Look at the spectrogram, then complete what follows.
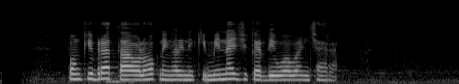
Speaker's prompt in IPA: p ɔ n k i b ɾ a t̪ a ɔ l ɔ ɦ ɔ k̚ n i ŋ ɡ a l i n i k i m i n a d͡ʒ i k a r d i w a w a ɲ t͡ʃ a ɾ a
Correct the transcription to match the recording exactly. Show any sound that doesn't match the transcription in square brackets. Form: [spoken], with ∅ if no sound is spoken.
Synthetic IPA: p ɔ [ŋ] k i b ɾ a t̪ a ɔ l ɔ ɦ ɔ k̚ n i ŋ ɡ a l i n i k i m i n a d͡ʒ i k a r d i w a w a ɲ t͡ʃ a ɾ a

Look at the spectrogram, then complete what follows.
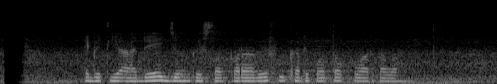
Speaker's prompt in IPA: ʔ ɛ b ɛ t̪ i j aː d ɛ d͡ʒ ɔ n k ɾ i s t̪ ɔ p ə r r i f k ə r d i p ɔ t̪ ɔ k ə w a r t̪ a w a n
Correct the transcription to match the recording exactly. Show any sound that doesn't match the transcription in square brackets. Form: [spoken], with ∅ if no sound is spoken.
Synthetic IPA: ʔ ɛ b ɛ t̪ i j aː d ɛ d͡ʒ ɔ [ŋ] k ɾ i s t̪ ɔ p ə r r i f k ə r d i p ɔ t̪ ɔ k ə w a r t̪ a w a n

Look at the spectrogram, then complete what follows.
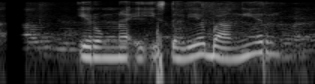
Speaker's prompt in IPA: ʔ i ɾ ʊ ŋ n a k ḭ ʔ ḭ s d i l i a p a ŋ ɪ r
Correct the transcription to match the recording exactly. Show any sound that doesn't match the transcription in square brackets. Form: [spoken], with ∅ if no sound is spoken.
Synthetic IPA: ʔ i ɾ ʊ ŋ n a [ʔ] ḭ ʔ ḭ s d [a] l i a [b] a ŋ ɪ r

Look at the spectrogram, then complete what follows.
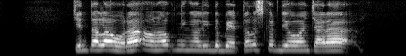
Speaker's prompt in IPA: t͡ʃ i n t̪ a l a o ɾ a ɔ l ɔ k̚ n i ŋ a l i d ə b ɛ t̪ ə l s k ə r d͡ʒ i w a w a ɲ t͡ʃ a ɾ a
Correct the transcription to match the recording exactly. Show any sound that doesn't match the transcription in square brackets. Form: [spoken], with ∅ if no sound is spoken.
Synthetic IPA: t͡ʃ i n t̪ a l a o ɾ a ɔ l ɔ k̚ n i ŋ a l i d ə b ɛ t̪ ə l s k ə r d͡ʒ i w a w a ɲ t͡ʃ a ɾ a

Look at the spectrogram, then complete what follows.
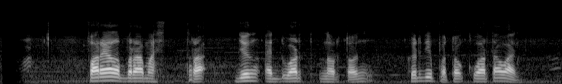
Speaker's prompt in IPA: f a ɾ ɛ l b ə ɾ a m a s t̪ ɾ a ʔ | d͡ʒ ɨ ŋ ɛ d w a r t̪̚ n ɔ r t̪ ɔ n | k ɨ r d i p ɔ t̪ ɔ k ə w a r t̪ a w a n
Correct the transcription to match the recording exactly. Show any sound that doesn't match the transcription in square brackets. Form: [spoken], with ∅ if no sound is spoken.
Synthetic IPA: f a ɾ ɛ l b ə ɾ a m a s t̪ ɾ a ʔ | d͡ʒ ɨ ŋ ɛ d w a r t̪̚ n ɔ r t̪ ɔ n | k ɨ r d i p ɔ t̪ ɔ k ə w a r t̪ a w a n

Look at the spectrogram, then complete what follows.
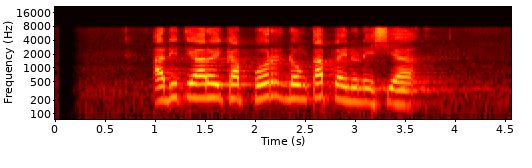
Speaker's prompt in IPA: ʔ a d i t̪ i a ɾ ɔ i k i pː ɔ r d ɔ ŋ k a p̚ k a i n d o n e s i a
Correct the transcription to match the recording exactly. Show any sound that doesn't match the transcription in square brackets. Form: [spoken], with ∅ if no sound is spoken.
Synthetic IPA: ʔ a d i t̪ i a ɾ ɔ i k [a] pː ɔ r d ɔ ŋ k a p̚ k a i n d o n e s i a

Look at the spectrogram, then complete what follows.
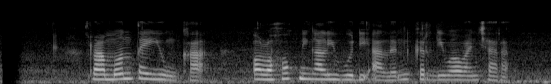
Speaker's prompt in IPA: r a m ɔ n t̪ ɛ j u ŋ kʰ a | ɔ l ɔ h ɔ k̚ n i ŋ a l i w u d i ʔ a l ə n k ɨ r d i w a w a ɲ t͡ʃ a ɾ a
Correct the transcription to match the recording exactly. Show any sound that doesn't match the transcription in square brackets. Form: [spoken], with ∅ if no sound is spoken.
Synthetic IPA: r a m ɔ n t̪ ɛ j u ŋ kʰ a | ɔ l ɔ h ɔ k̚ n i ŋ a l i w u d i ʔ a l ə n k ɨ r d i w a w a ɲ t͡ʃ a ɾ a

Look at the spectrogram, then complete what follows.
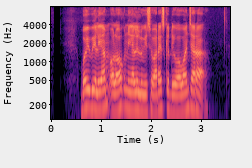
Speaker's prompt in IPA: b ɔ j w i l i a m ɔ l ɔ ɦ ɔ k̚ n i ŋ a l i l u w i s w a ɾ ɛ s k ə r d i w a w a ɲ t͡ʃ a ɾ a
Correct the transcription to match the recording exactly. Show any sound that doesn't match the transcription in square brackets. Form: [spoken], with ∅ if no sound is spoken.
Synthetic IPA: b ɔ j w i l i a m ɔ l ɔ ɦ ɔ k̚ n i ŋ a l i l u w i s w a ɾ ɛ s k ə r d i w a w a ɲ t͡ʃ a ɾ a

